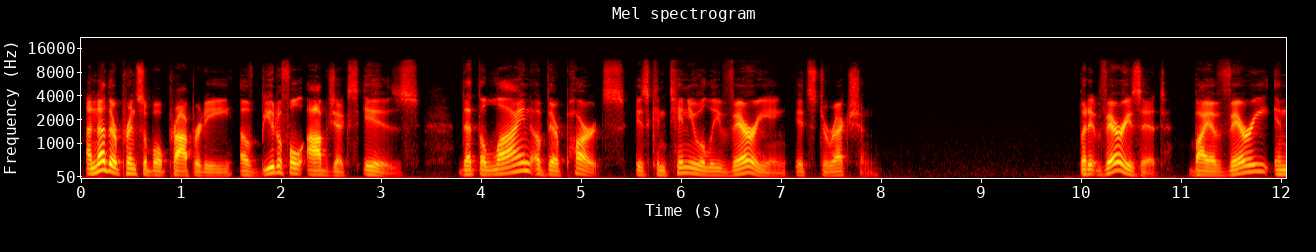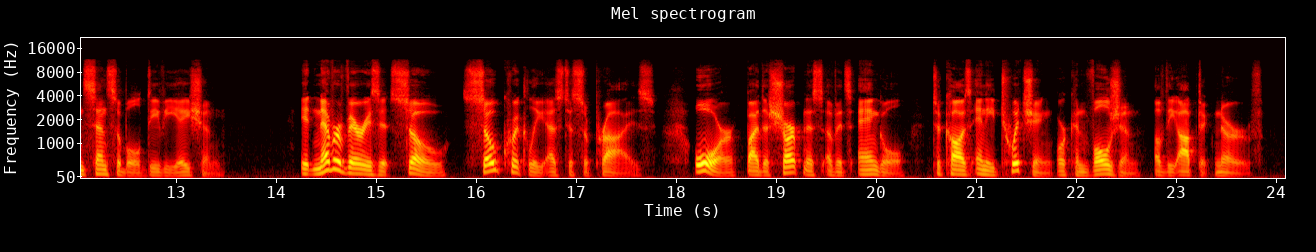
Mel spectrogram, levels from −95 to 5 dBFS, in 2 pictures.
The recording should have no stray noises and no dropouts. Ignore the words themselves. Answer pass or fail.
pass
